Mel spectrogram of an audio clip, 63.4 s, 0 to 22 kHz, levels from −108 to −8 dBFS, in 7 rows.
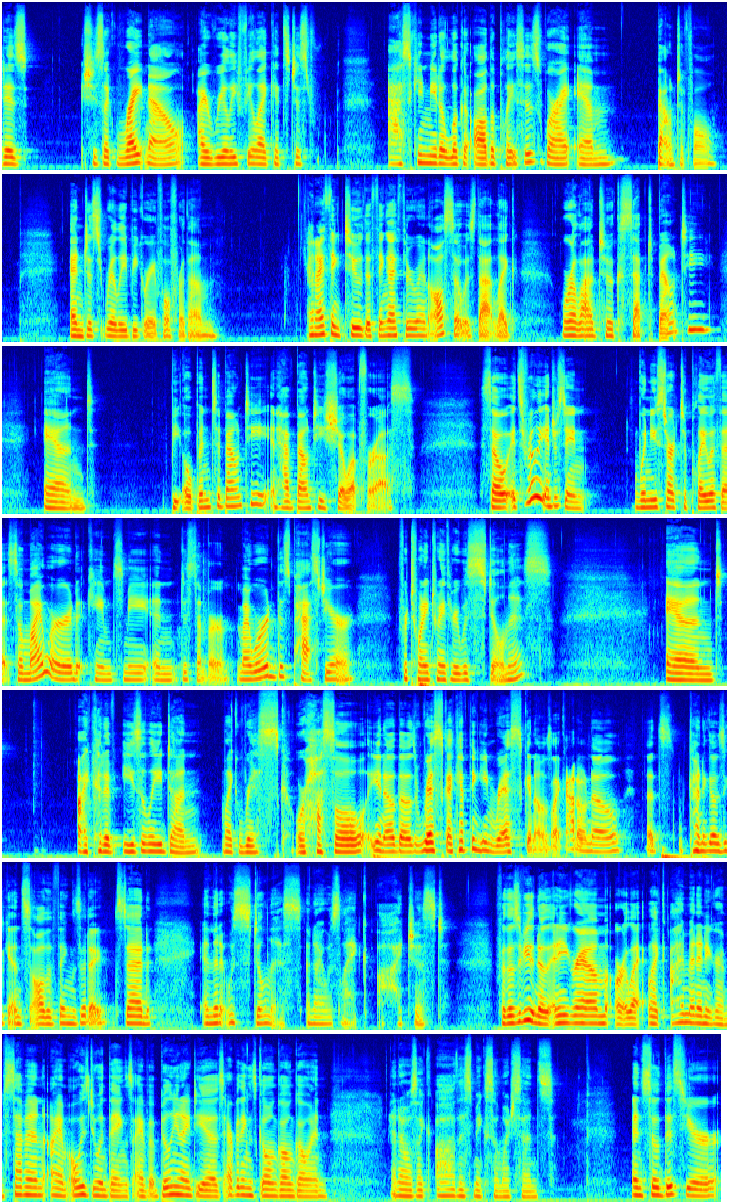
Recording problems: abrupt cut into speech; at the start

